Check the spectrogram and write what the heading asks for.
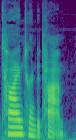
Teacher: pretty much the first thing that happened is the i became an a sound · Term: southern vowel shift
